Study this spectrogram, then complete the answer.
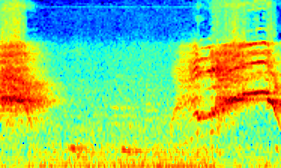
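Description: A small child screaming while held for a haircut, a loud shrill wail that breaks off, then a short gasp, then a second high scream rising again, close by.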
